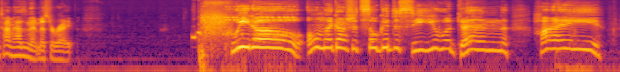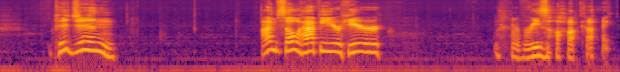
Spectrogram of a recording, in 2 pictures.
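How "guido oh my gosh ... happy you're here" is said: much higher and louder, gushing; overjoyed reunion. Acted. Character greeting a long-lost friend, gushing excitement. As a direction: burst out like seeing an old friend.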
